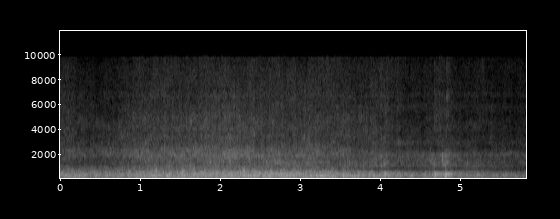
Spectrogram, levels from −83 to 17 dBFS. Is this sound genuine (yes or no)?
no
